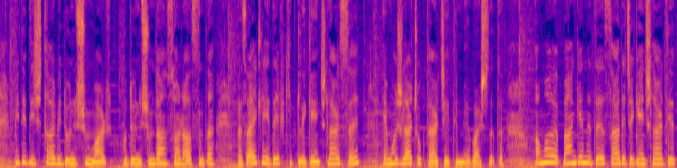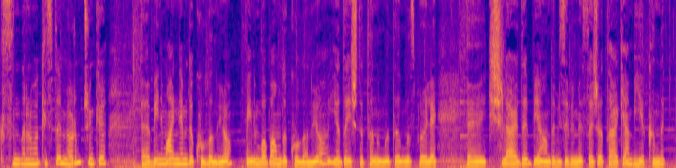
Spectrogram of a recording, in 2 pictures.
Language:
Turkish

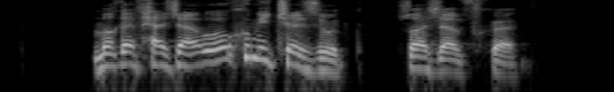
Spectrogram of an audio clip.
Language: Kabardian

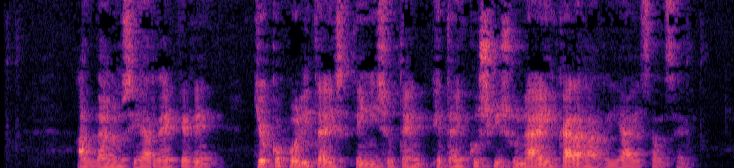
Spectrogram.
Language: Basque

